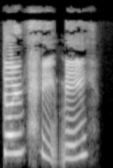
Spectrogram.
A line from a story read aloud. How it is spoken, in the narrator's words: she wailed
